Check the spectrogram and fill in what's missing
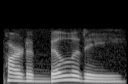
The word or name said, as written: partibility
